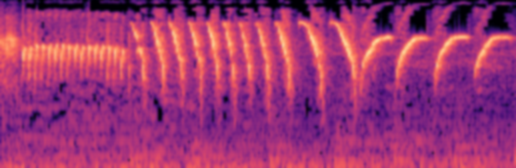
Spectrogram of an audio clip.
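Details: Canary song for teaching young canaries: a fast buzzy rattle, then quick falling whistled notes and several slow upswept sweeps.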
